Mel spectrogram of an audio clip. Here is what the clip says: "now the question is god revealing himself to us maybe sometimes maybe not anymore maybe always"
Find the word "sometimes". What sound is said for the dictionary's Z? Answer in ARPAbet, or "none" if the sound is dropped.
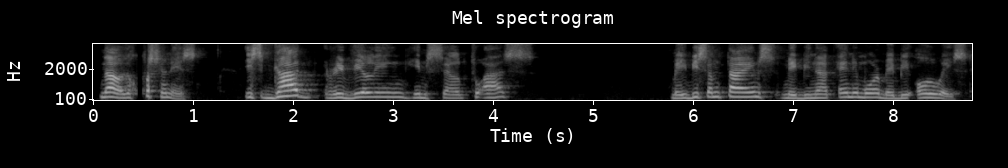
S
